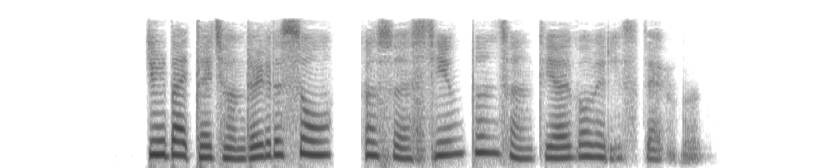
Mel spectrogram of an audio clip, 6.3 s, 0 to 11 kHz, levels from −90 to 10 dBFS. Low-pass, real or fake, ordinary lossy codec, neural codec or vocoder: 7.2 kHz; fake; MP3, 48 kbps; codec, 16 kHz, 0.5 kbps, FunCodec, trained on Chinese and English, 25 frames a second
